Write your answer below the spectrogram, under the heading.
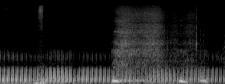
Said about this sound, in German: Also ja, das war mein Kater, dem ging's ja ganz gut, das kann ich dir schon mal sagen.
